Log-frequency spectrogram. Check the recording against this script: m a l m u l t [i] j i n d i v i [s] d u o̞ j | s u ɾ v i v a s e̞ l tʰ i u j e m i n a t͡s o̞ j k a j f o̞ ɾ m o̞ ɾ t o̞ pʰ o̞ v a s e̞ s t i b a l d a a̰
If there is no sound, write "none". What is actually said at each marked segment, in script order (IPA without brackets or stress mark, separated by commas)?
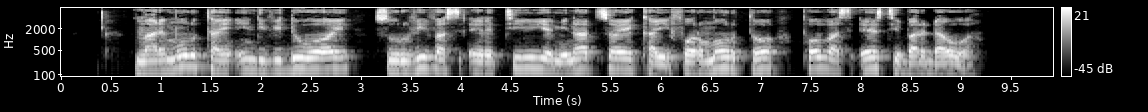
a, none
